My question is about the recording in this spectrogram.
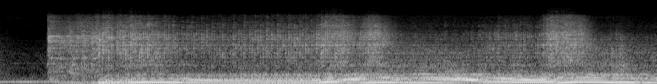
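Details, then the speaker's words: Engine started with the rusty muffler cut off. A loud, raw, deep idle with a few throttle blips; the unmuffled exhaust drone is clear. "You cut your muffler off, you have to hear what it sounds like. So we'll go ahead and do that."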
